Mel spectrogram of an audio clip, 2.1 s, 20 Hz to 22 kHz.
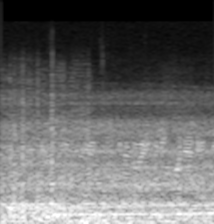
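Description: Qantas Flight 8 airliner at DFW Airport, bound for Sydney, roaring steadily at a distance with a continuous broadband engine rumble and a droning low hum throughout, with faint talk in the background.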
